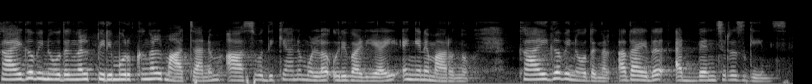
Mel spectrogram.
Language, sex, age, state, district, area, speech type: Malayalam, female, 18-30, Kerala, Thrissur, rural, spontaneous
